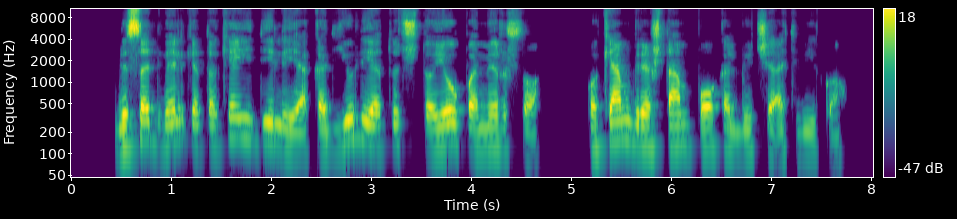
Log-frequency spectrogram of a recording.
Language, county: Lithuanian, Šiauliai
